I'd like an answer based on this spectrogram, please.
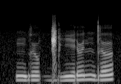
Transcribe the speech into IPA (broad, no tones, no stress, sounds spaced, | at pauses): ŋ ɡ ʏ ʊ̯ ɡ͡ǁ i ɾ ʏ n d ə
